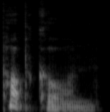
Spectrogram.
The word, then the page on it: popcorn: British English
